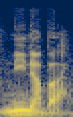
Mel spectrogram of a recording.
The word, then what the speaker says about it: Nienaber: I was chatting to Bernard Jackman, and he was chatting to your coach, Jacques Nienaber. I've said that right. – Yeah, Jacques Nienaber.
